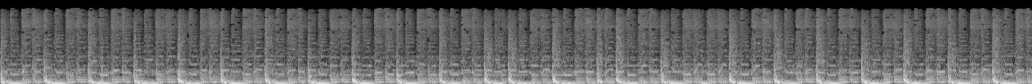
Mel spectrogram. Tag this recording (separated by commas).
Music, Sampler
